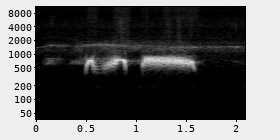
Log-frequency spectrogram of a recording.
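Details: Spotted dove giving a thúc gù coo, a quick double-humped note followed by a sustained, even, burred coo lasting about half a second; a faint steady tone runs underneath.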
